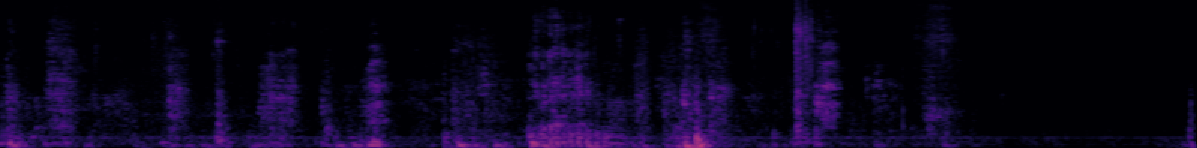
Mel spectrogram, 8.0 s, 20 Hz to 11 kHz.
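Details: Pair of dogs, aged seven and five months, roughhousing late at night around 11:40: irregular low growly grumbles and snorts, one louder rumble near the middle, fading to quiet at the end.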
